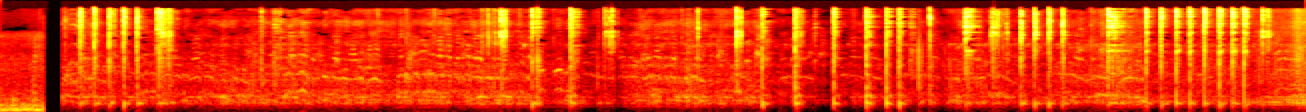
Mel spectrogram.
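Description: Hand hammer striking a steel hole punch through a sheet-iron plate on a block anvil: many sharp metallic clinks in irregular runs, quickening to several strikes a second near the end, as rows of holes are punched in the plate.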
